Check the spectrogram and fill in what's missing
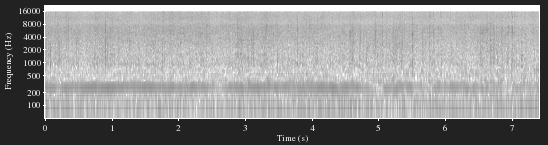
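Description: Cudighi sausage links sizzle steadily in a hot skillet, a loud, continuous frying crackle with a low steady hum underneath and no voices.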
